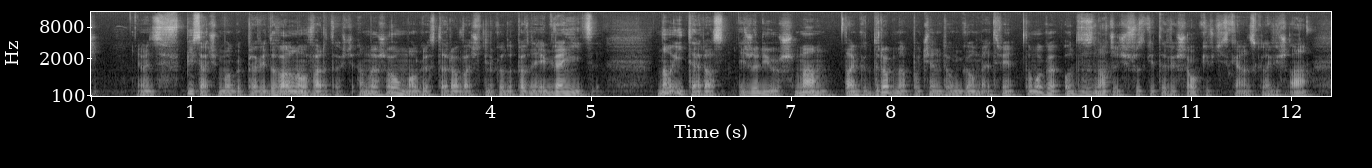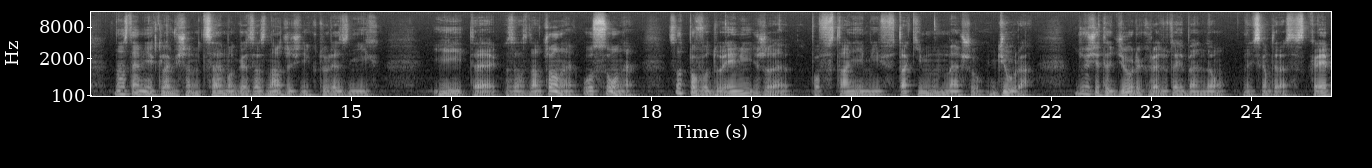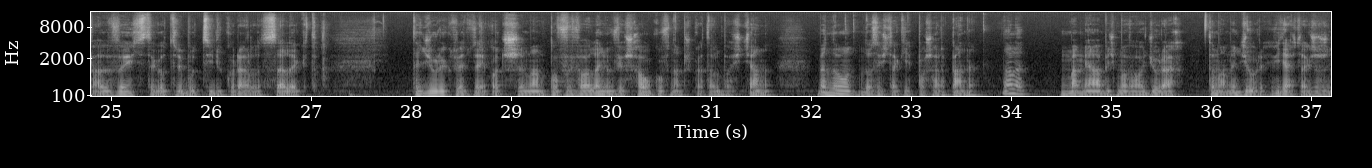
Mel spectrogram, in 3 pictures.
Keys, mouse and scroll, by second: 10.1 a, 10.7 click, 11.9 click, 13.1 c, 13.6-19.0 drag, 19.3-20.7 drag, 20.9-22.7 drag, 27.1 Escape, 28.7 x, 32.4 click, 33.8-36.6 drag, 36.9-37.2 scroll up 2.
